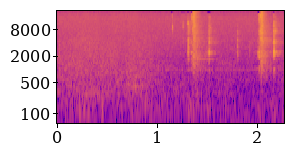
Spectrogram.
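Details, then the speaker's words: Mesa Boogie Bigfoot footswitch board for a Rev D Triple Rectifier, after chip replacement, in spongy mode: several crisp single relay clicks as channels are selected, no chatter or chirp; switching works perfectly. "But as soon as I hit any of these, no matter what it is, it works perfect."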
